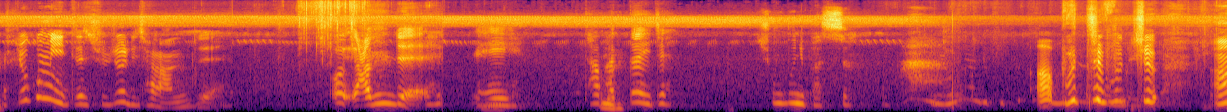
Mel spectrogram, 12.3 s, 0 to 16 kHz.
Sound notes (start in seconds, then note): 3.4 voice noticeably bummed out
